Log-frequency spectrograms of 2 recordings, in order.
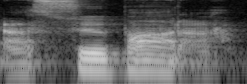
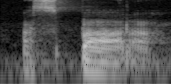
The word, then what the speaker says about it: アスパラ: Aspara, it does supposed to say asupara, but it's pronounced aspara, which means asparagus.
